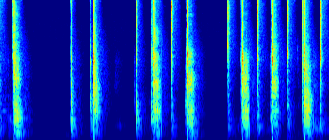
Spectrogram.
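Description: Small metal magnetic balls clicking as clusters of them snap into place on a block built of magnetic balls: about a dozen sharp clicks with a brief ring, in irregular bunches, with a pause just after the start.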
